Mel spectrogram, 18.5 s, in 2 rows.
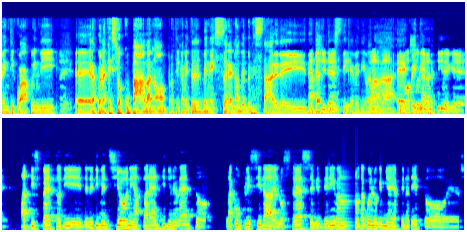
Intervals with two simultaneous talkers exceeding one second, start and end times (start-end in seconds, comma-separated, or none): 6.1-8.7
